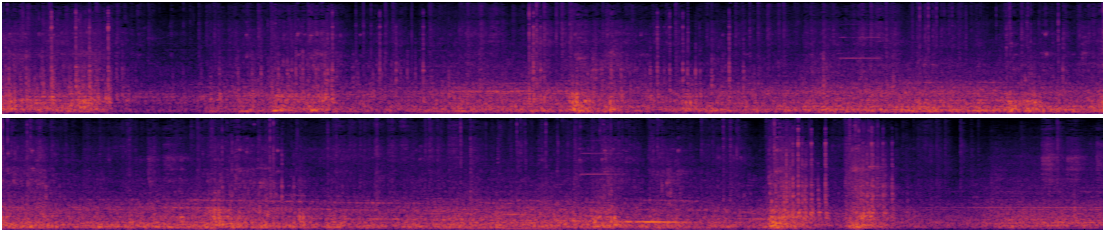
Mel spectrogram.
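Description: Engine and road noise inside a moving single-deck bus, with a short high beep sounding twice.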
